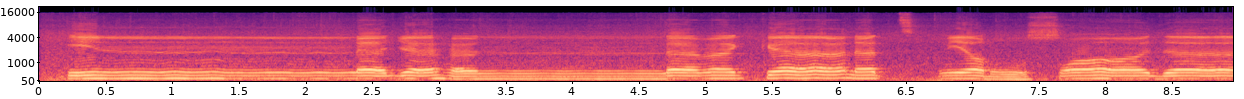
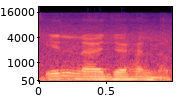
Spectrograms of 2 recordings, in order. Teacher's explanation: mirsada pada bacaan indah di sini ada hukum tajwid yaituunah yaitu cara membacanya adalah kita menahan suara nunnya ya terlebih dahulu sepanjang dua harakat lebih sedikit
